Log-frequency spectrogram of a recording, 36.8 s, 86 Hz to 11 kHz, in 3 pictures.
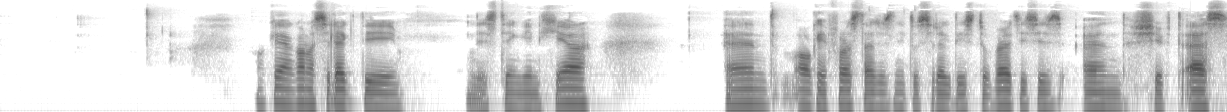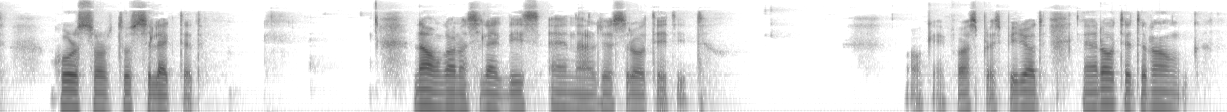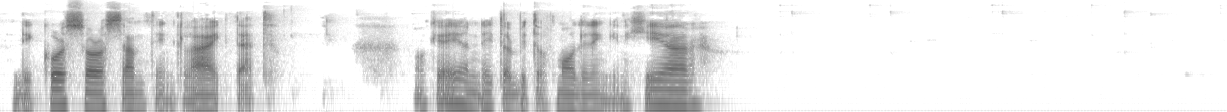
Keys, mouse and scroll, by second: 2.7 b, 11.3 shift+s, 15.0 KP_1, 16.2 b, 18.4 r, 21.9 ., 23.0 r, 28.2 b, 29.4 g, 30.6 a, 31.4 b, 31.4 g, 32.5 a, 32.5 b, 33.7 g, 35.0 a, 35.0 b, 35.9 g.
